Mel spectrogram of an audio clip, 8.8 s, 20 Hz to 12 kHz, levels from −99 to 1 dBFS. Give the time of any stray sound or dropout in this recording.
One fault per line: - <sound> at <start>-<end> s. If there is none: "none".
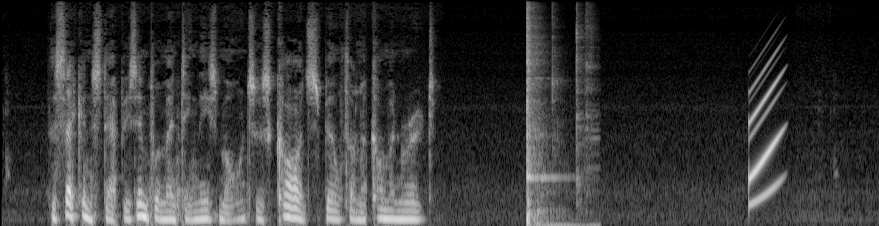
- thud at 5.3-6.0 s
- chirp at 7.5-7.9 s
